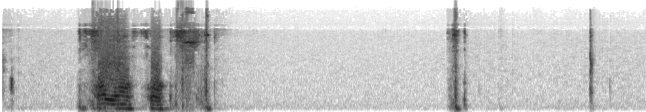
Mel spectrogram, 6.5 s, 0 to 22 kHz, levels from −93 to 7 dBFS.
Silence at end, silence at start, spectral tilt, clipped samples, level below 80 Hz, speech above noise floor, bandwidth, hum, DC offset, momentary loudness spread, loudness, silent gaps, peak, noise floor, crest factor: 0.55 s; 0.1 s; -1.5 dB/octave; 0.2%; -54 dBFS; 50 dB; over 20 kHz; none; under 0.1%; 21 LU; -8 LUFS; none; 0 dBFS; -57 dBFS; 14 dB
